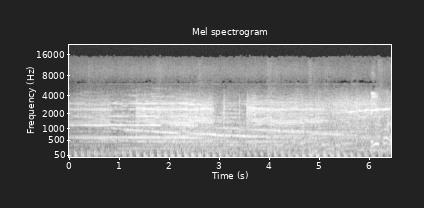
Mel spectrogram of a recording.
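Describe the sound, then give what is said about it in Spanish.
A loud, steady roar of jet engines with a rising whine layered on top, sustained throughout as B-47 and B-52 jet bombers power up and take off. “B-47 y B-52 despegan desde todas las bases.”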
